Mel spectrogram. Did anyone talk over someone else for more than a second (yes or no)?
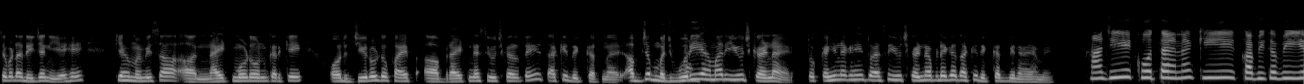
no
